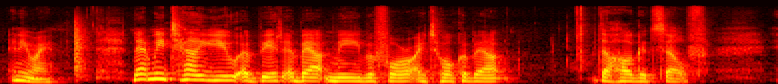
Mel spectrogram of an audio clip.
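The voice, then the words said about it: Irish accent. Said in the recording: “People don't understand my Irish accent all the time.”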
